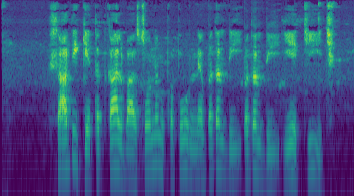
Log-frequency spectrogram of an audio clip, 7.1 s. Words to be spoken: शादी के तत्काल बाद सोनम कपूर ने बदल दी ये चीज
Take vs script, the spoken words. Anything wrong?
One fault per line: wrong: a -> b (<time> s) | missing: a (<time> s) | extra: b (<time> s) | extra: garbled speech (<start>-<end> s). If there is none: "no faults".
extra: बदल दी (4.9 s)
